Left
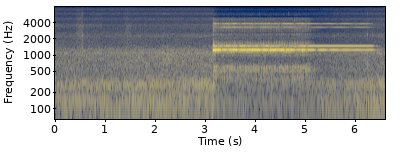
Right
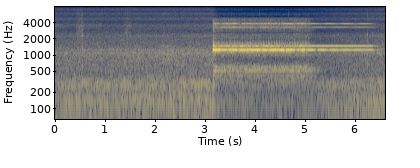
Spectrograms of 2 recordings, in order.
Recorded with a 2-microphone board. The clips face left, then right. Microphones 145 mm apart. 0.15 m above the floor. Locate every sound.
3.1 s a phone ringing: 5° left (ahead or behind), 1.8 m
